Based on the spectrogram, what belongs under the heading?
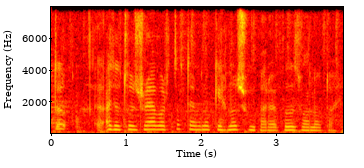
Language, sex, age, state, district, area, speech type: Kashmiri, female, 45-60, Jammu and Kashmir, Srinagar, urban, spontaneous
